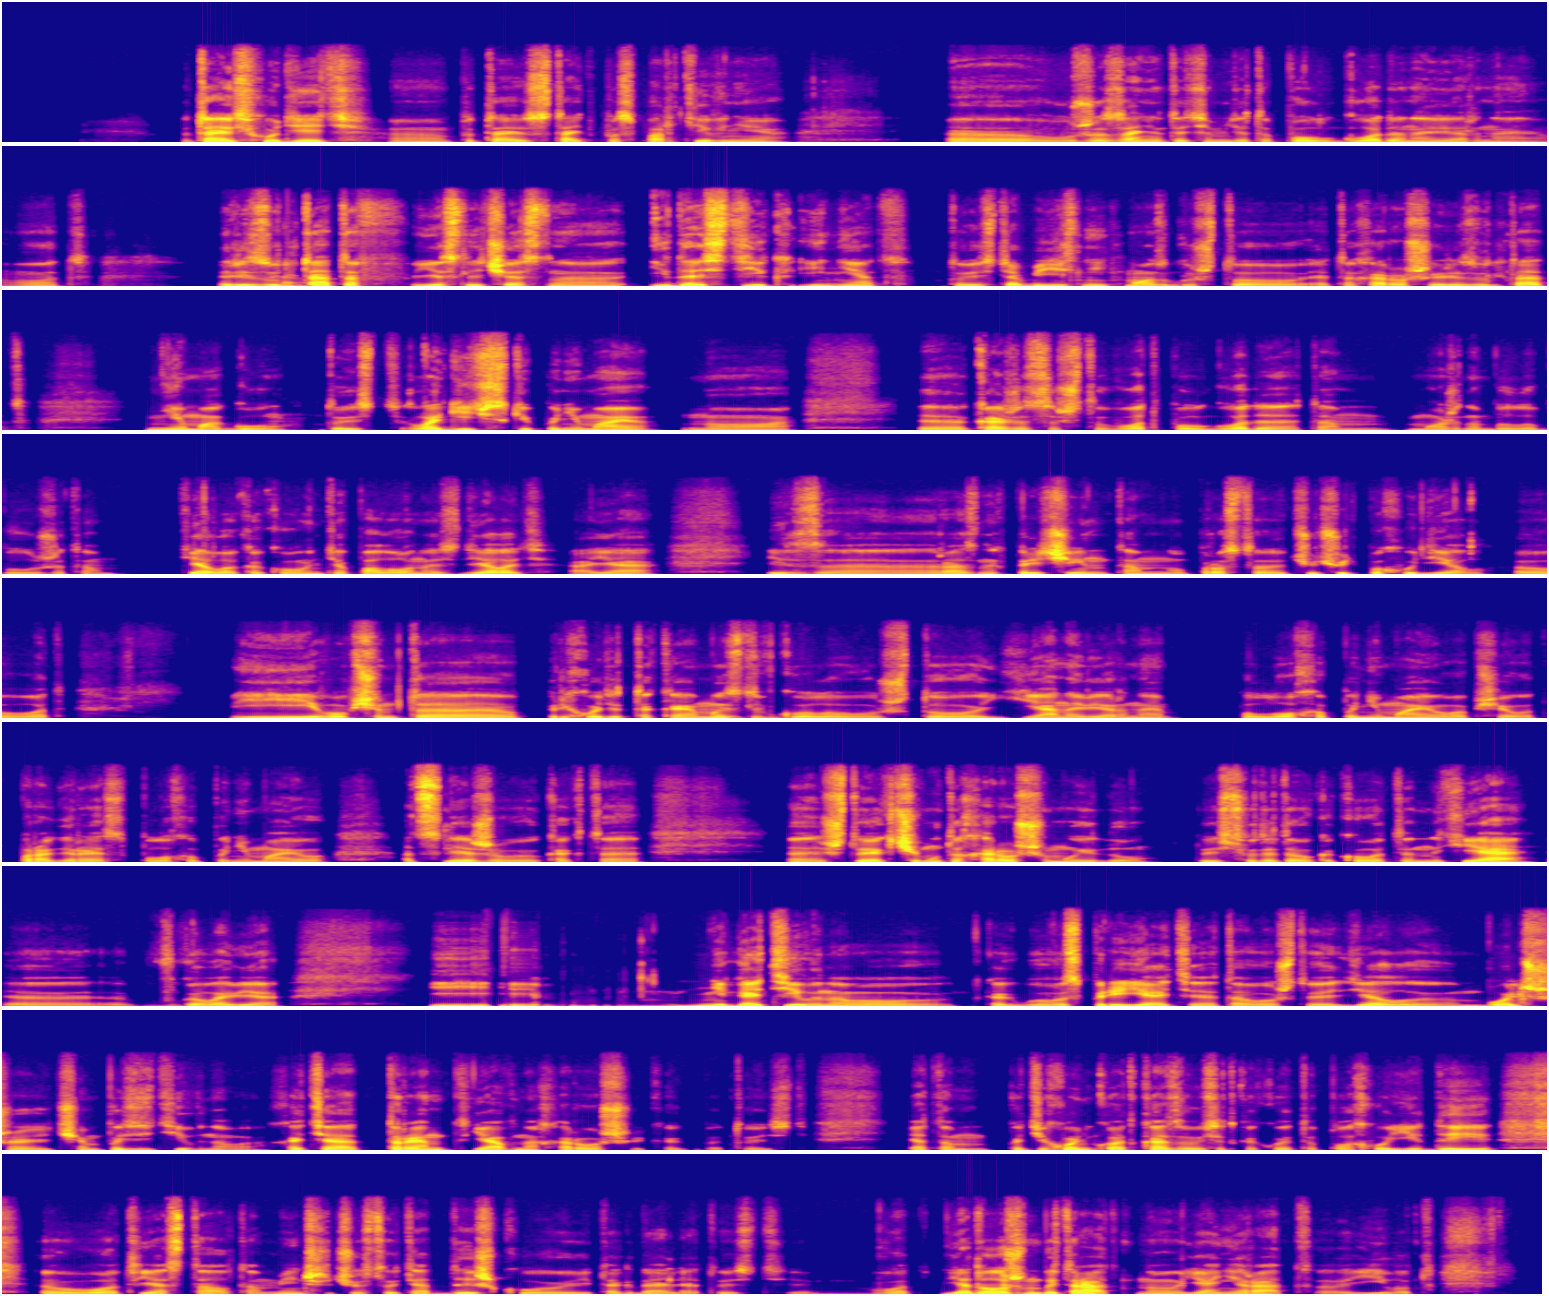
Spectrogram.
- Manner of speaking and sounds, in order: other background noise
- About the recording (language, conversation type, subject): Russian, advice, Как мне регулярно отслеживать прогресс по моим целям?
